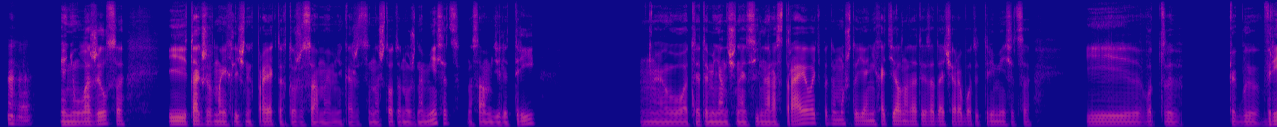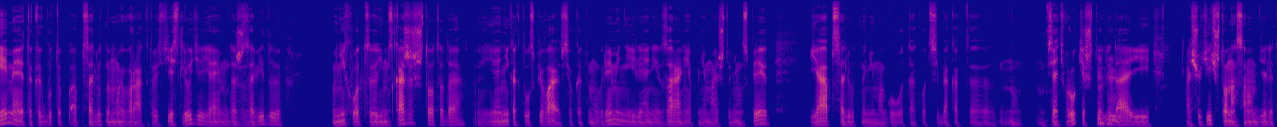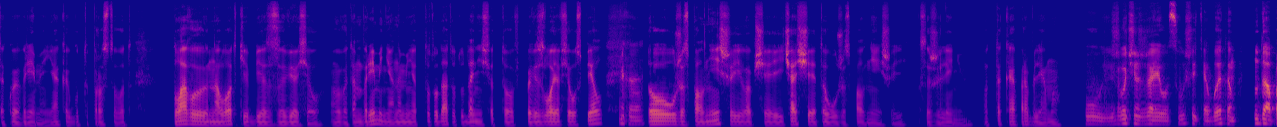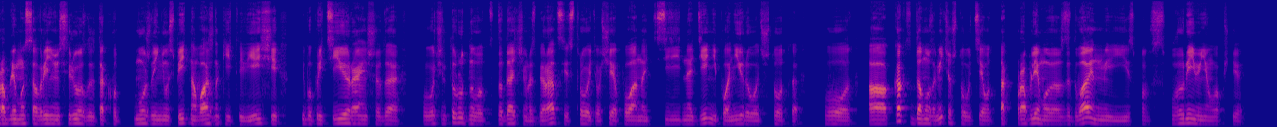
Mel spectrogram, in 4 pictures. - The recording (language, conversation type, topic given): Russian, advice, Как перестать срывать сроки из-за плохого планирования?
- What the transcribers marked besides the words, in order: other background noise; tapping; "какие-то" said as "ки-то"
